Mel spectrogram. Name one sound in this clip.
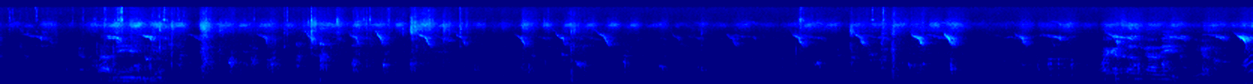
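Chickens cluck and peep nearby.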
